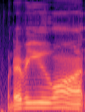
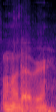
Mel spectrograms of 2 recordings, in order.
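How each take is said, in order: First: Lilting high imitation; imitated girl. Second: Soft, offhand retold brush-off; low-key, indifferent retold reply; dismissive. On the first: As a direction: mimic the girl, pitched well up. Girl's reply, imitated, against his own. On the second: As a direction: toss it away quietly. His dismissive reply to hers.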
